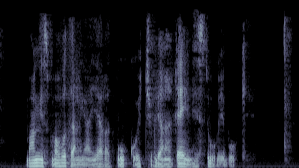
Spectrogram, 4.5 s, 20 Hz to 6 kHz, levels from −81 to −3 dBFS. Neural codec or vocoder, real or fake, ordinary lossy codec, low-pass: none; real; AAC, 24 kbps; 5.4 kHz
